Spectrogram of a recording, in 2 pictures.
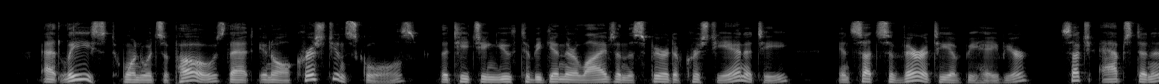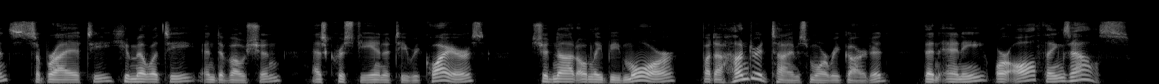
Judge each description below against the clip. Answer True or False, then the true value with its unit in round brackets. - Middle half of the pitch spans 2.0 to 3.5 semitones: False (4.8 semitones)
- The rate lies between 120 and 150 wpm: True (135 wpm)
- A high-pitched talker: False (120 Hz)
